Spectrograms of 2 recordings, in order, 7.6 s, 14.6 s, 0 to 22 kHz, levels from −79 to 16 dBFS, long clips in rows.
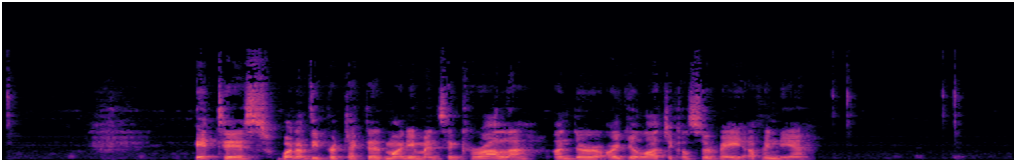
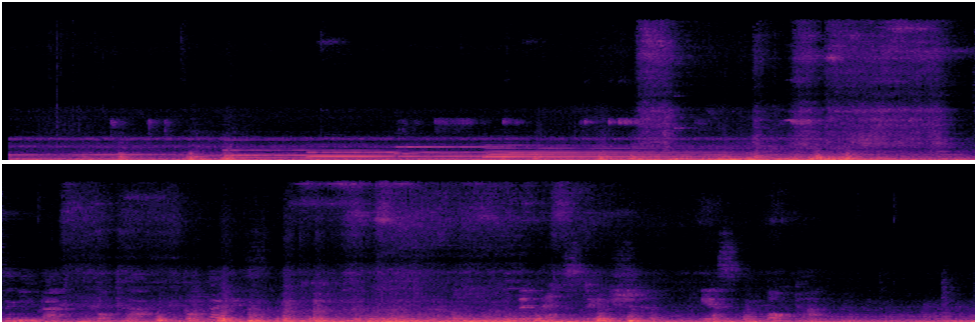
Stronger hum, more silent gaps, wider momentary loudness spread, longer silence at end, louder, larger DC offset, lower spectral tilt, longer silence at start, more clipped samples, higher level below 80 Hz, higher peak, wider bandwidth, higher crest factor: neither; neither; about the same, 7 LU vs 9 LU; first, 1.5 s vs 0 s; first, -16 LUFS vs -26 LUFS; neither; second, -2 dB/octave vs -7.5 dB/octave; first, 0.75 s vs 0.05 s; neither; second, -64 dBFS vs -34 dBFS; first, 0 dBFS vs -6 dBFS; second, 15 kHz vs over 20 kHz; about the same, 18 dB vs 18 dB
